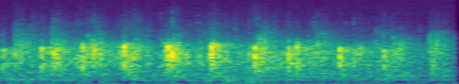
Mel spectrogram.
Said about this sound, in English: Somebody give her a hand clap again.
